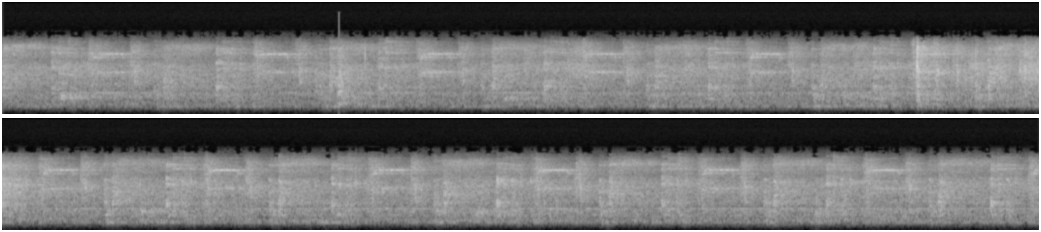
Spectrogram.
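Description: Five-track vertical form-fill-seal liquor pouch packing machine running: a steady mechanical clatter with a short high tone and clicks repeating evenly a little more than once a second.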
